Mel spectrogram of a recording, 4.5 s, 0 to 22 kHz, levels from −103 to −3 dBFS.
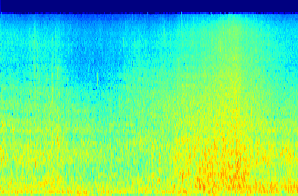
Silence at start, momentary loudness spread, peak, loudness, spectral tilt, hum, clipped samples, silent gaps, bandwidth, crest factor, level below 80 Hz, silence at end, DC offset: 0 s; 12 LU; -12 dBFS; -29 LUFS; -4 dB/octave; none; under 0.1%; none; 16.5 kHz; 18 dB; -46 dBFS; 0 s; under 0.1%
